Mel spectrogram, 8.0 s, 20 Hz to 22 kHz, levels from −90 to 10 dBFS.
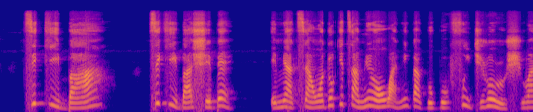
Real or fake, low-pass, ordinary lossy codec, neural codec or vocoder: real; 14.4 kHz; none; none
